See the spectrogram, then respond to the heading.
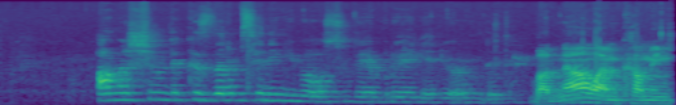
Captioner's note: speaks in Turkish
